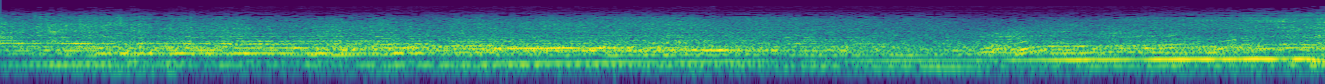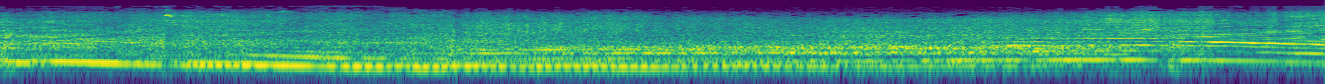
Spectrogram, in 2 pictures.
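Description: Racing car engines roar loudly, revving and shifting as the cars speed past.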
